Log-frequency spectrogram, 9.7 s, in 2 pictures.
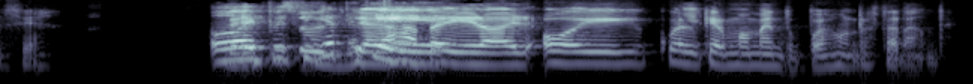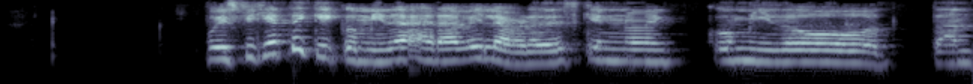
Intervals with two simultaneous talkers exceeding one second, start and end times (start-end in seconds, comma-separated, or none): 1.1-2.4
